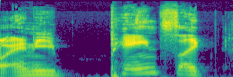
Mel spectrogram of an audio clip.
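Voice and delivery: ordinary talk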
